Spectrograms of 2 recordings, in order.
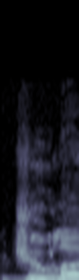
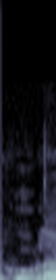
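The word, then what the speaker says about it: JOOLA: tournament the and and it's not Jula you say the Jay is silent Dean hoola yeah it's hula yeah yeah the hoola table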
